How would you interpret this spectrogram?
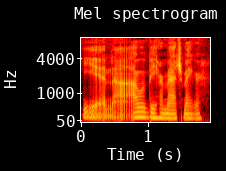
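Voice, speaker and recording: Gravelly laid-back woman co-host. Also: very deep voice, fairly even intonation, normal speed, mellow, no room sound, dull audio. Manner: joking, laid-back, lots of laughter. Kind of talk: casual chat.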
